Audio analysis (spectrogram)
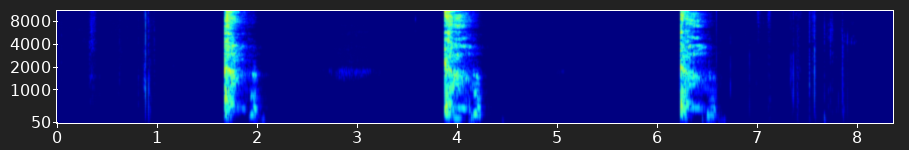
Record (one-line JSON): {"three_cough_length": "8.4 s", "three_cough_amplitude": 30639, "three_cough_signal_mean_std_ratio": 0.22, "survey_phase": "beta (2021-08-13 to 2022-03-07)", "age": "45-64", "gender": "Female", "wearing_mask": "No", "symptom_none": true, "smoker_status": "Current smoker (e-cigarettes or vapes only)", "respiratory_condition_asthma": false, "respiratory_condition_other": false, "recruitment_source": "Test and Trace", "submission_delay": "0 days", "covid_test_result": "Negative", "covid_test_method": "LFT"}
